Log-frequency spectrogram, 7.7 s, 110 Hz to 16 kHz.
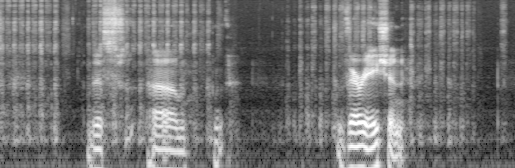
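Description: A Sailor King of Pens fountain pen with a 21K gold nib scratches across paper while drawing, making soft, close rasping strokes that come and go under a voice.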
